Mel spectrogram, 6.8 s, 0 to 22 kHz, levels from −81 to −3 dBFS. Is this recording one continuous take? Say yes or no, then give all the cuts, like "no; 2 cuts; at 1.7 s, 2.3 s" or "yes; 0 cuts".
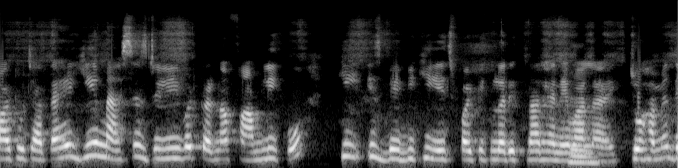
yes; 0 cuts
